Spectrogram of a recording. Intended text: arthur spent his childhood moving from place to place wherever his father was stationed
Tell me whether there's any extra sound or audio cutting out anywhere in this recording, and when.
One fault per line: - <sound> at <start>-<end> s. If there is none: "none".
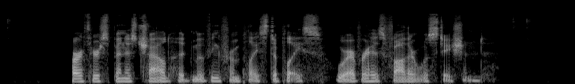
none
